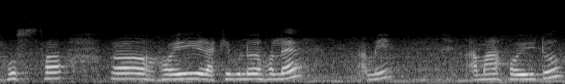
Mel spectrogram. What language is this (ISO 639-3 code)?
asm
